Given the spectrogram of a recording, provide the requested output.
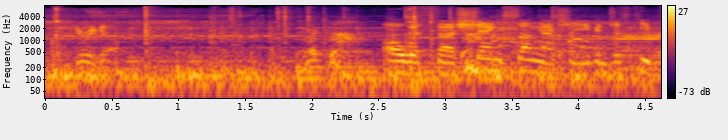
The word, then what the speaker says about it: Shang Tsung: Shang Tsung.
